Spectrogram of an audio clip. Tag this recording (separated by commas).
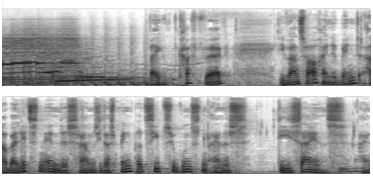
Music, Speech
